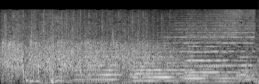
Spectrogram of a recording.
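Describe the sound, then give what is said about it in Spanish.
Loud, continuous applause fills the whole stretch, a dense clatter of many hands clapping at once, with sustained musical tones swelling underneath toward the end. “Entonces, un aplauso para ella.”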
